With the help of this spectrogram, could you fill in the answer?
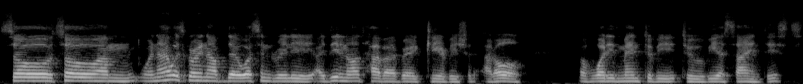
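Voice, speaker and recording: This man has a Spanish accent and a fairly high pitch. He keeps a moderate pace and fairly even intonation. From Ecuador, Guayaquil. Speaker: professor, microbiologist. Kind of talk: academic talk. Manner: halting, many repetitions and fillers.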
